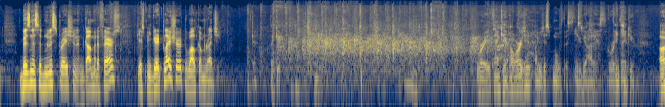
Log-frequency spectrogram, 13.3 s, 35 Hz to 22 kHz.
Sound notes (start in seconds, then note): 5.4 applause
